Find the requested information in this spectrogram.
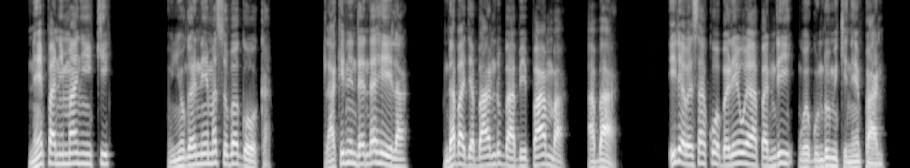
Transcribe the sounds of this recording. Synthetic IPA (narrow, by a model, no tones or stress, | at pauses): nɛpanimaɲiki | uɲɔɡanɛmasɔbaɡɔka̰ | lakinindɛndahɛla | ndabaɟabandubabipamba̰ | a̰ba̰ | ilawɛsakuhɔbalɛwɛapandiwɛɡundumikinɛpa̰ni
